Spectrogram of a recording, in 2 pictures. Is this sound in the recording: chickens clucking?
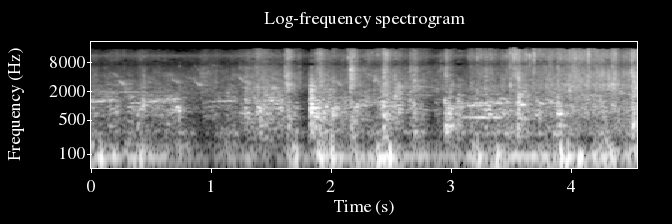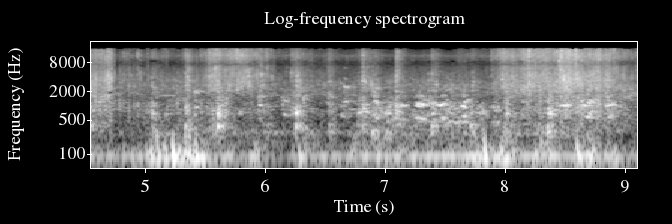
yes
